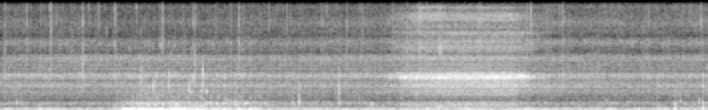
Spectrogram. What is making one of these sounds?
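A low, muffled underwater rumble goes on throughout.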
